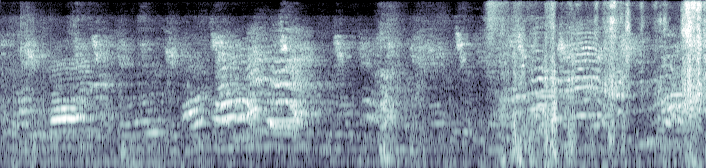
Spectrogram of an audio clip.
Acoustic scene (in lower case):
park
